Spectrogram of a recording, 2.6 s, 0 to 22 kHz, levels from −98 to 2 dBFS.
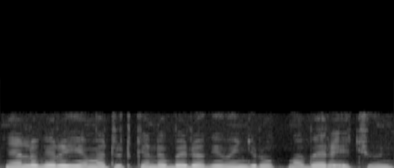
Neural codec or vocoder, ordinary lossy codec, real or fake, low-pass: none; none; real; 7.2 kHz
